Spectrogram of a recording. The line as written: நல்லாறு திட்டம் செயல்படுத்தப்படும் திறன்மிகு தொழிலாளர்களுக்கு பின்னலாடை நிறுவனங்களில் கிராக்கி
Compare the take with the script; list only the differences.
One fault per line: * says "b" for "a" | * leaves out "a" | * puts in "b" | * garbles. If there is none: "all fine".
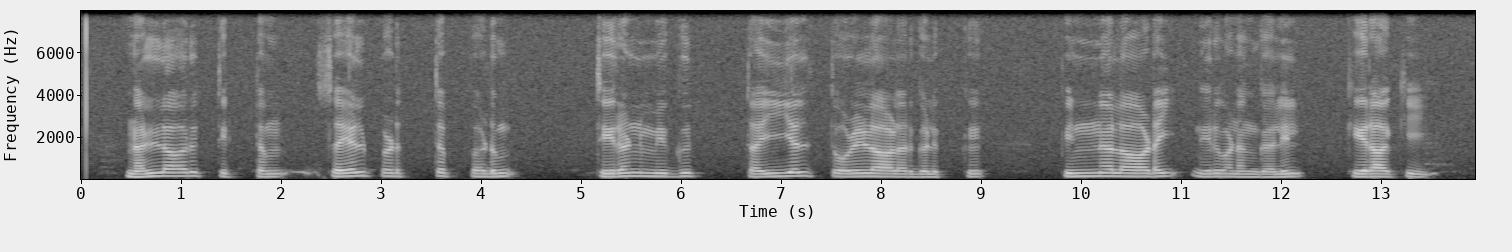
* puts in "தையல்"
